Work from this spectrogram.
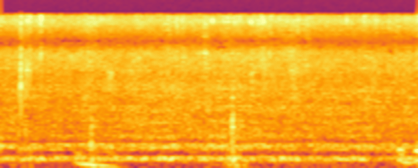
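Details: Honey bees humming in a sick beehive in Humla: an even low buzz with a bright overtone, a brief deeper murmur and scattered taps over it.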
